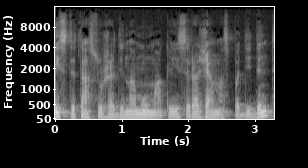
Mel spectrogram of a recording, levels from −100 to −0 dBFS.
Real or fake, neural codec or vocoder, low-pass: real; none; 14.4 kHz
